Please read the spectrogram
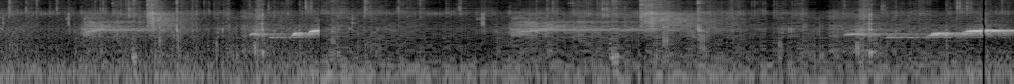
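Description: High whistling notes heard twice. Each time a long held note is followed by a short run of stepped notes rising in pitch.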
